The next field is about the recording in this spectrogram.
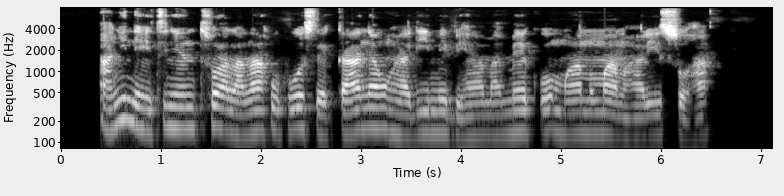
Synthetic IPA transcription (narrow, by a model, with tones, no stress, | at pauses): a˨ɲɪ˦ne˨ti˦ɲe˦n̩˦tʰʊ˦a˨la˨na˦kʷʊ˦kʷo˦se˨ka˨a˦ɲa˦ŋʷʊ˦ɦa˨di˦me˦bi˨ɦa˦ma˦me˦kʊ˦ʊ˦mʊ˨a˦nʊ˦m˦a˦˨nʊ˨ɦa˨ɾi˦so˨ɦa˦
